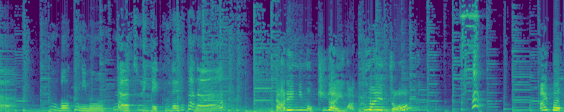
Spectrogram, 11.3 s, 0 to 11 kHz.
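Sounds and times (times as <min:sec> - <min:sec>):
speech: 0:01.2 - 0:04.7, 0:05.5 - 0:08.4, 0:10.8 - 0:11.2
dog barking: 0:09.2 - 0:09.7.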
